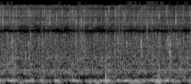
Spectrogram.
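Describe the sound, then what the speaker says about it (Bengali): Two medium-sized chopped onions frying in a pan for palak chicken curry give a steady, dense sizzle with a loud, continuous hiss and faint stirring bumps, and no one speaks over it. "এখন আমি পেঁয়াজটা ভালো করে ভাজিয়ে নেব।"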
